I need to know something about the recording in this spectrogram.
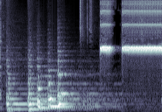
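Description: Background music, then two loud, steady, high-pitched electronic beeps from about one and a half seconds in: a short one, then a longer one.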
